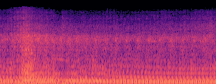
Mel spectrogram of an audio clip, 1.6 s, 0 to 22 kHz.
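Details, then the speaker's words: V6 vehicle at Copart auction with 72,000 miles, exhaust ripped out completely: short, very loud, deep raspy unmuffled rev settling into rough booming idle; possible busted oil pan suspected. Missing exhaust. "well that means the exhaust has been ripped out completely not the engine you can hear it"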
